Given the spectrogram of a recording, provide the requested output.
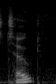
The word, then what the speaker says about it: Thoth: It's actually spelled Thoth, but I've always heard the correct pronunciation of that is Tote.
